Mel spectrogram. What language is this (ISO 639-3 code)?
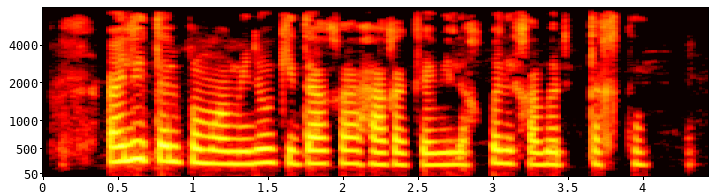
pus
